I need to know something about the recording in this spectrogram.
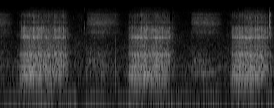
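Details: Loud, harsh snores alternating with softer breaths out, about one breath every two seconds; heavy laboring snoring in a sleeping man.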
